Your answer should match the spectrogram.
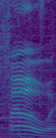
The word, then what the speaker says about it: faux: Faux.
